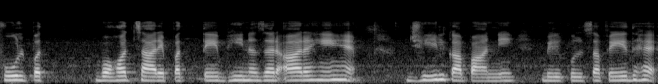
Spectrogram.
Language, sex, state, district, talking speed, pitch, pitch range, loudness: Hindi, female, Haryana, Charkhi Dadri, 145 wpm, 185 Hz, 175-195 Hz, -17 LUFS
